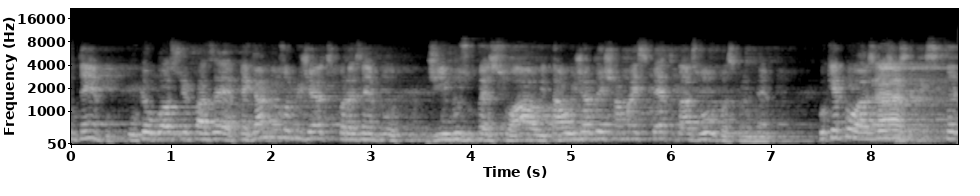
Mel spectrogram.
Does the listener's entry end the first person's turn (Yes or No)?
No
